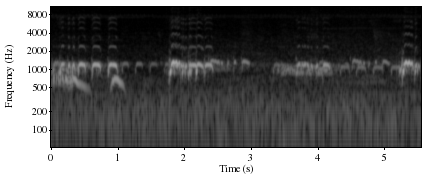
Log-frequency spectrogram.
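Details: Overlapping rolling coos from local zebra doves, played to stimulate other doves into breeding condition and song. A loud burst opens, then repeated quavering notes follow, with a quieter stretch midway and a strong note at the close.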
